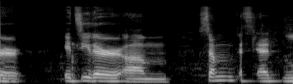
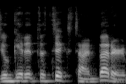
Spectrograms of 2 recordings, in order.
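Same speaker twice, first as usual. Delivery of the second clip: mock insistent, pressing, urging tone. Retelling how people keep urging a reread: imitating people pushing him to read. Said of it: "it's like they're chasing me".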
